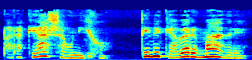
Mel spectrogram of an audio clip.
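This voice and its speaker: A weary, defiant young pregnant woman with an Argentine accent, as a woman reader puts her on, answering slowly in a hushed, half-whispered voice. Her replies are withdrawn and quiet, read as part of an audiobook. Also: mid-range voice, sing-song, slightly rough, highs cut off, full character voice. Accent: Argentine Spanish.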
